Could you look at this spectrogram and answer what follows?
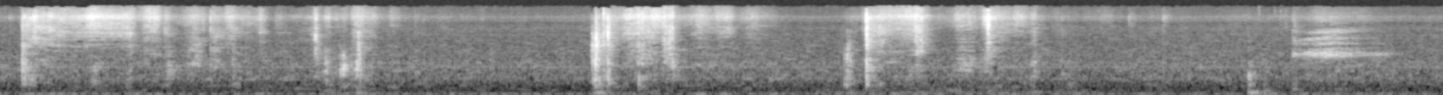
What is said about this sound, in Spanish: Entonces, en este libro, ya les había contado, pues habla acerca del concepto de perdón y les voy a leer un poquito acerca de lo que de lo que leí. Aquí va un pequeño ASMR mientras paso las hojas.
